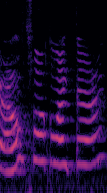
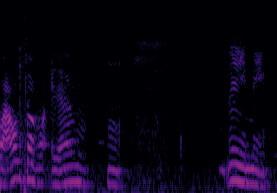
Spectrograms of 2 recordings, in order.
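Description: First: High, put-on sugary voice; high-pitched mock sweetness; mock sweet-talker. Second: Low, muttered denial; much softer, deeper throwaway line; low aside. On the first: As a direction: mimic the sweet talk while disowning it. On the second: Real, not acted. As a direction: drop the act and disown it under your breath. Drops the mock voice, disowning it.

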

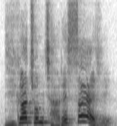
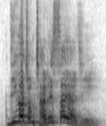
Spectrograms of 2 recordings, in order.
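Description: First: Mild mock reproach with a questioning rise; disapproving quote. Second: Quoted mother's mild scolding, falling at the end; matter-of-fact telling-off from a mother; mild maternal reproach. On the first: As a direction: quote it back critically, lifting the end. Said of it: "이거 뭐야?". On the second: Retold or imitated. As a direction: chide lightly and let the end drop. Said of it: "이렇게 말 한마디 한 게 전부인데".

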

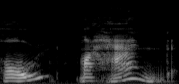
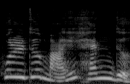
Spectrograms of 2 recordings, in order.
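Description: First: "hold my hand" slow, d's barely released; weak d sounds. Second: "hold my hand" higher, with eu after each d; wrong Korean-style pronunciation. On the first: Teacher corrects learners, "hold my hand" with faint d's. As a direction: draw out "hold my hand", swallowing each final d. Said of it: "드 발음 약한 거예요". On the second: Teacher shows the mistake, "hold my hand" with added eu vowels. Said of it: "아닙니다". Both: Shown as a demonstration.

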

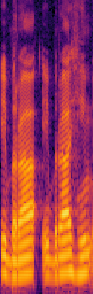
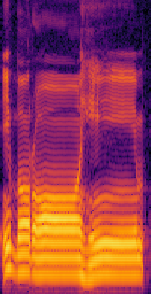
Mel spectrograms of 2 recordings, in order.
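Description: First: ইব্রাহিম with an open রা; wrong ibrahim. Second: ইব্রাহিম with a light র, very slow; correct ibrohim. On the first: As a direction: say ইব্রা with a flat রা. (ভুল রা উচ্চারণ) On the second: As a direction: stretch ইব্রাহিম with rounded রো. (সঠিক ইব্রাহিম) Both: Shown as a demonstration. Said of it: "ইব্রাহিম যেন না হয়".

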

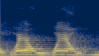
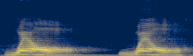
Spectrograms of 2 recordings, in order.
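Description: First: "well" mispronounced with a w-like ending, like "weo"; wrong final L. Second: "well" ending in a true L, tongue behind the teeth; clear final L. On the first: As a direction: say "well" without the tongue-tip L, ending in "w". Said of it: "Không phải là". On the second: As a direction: finish "well" with the tongue tip up on the L. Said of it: "Nhớ lưỡi đưa lên chân răng". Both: Shown as a demonstration.

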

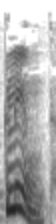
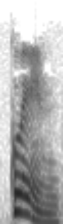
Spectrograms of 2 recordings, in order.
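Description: First: "glint" said with a back ng, like "gling"; mispronounced glint. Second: "glint" with a clear front n, tongue up on the palate; front nasal n. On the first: Teacher warns students of a mistake, "glint" mispronounced as "gling". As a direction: let "glint" end in the ng of 令. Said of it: "不要读成glint，". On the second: Teacher models the word for students, "glint" with a front n. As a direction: say "glint" with n, never ng. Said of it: "紧跟是前鼻音". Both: Shown as a demonstration.

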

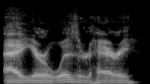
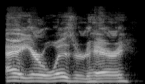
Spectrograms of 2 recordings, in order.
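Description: First: Put-on low-key, failed country accent; softer, half-hearted stab at country; bad country accent. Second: Higher-pitched, hammed-up country twang; badly faked country accent, pushed higher; attempted country accent. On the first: Radio host tries a Harry Potter line, weak country accent. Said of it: "that's not a good country accent". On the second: Radio host retries the wizard line, exaggerated country accent. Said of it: "I'm not good at country accents".

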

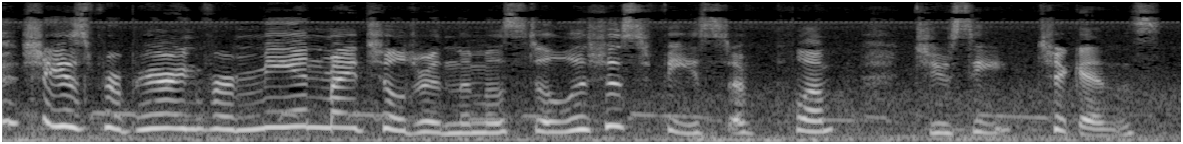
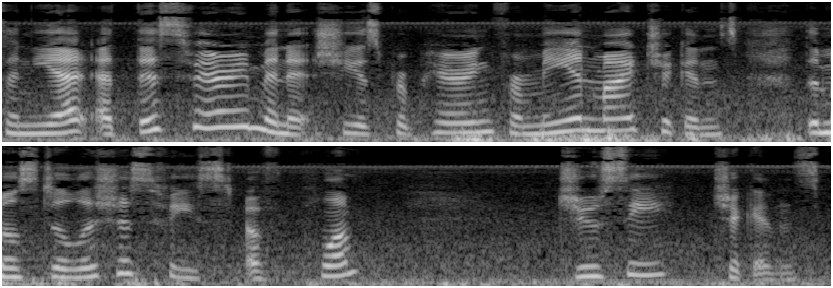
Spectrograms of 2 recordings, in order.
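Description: First: Higher, tickled reading voice; amused retake. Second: Said in the usual way. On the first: A narrator's reading. Narrator rereading Fox's line after a slip, amused. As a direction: read on through leftover amusement.

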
